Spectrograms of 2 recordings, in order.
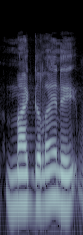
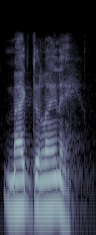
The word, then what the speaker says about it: Magdalene: And by the way, it is pronounced Magdalene. We always say Magdalene, but it is Magdalene, denoting the area where she came from, which would be just south of Capernaum and the western shores of the Sea of Galilee.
